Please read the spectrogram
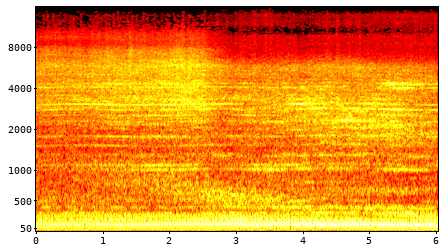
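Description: Dixon zero-turn mower's engine running under load while mowing, getting louder as the mower drives up and passes close by about halfway through.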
